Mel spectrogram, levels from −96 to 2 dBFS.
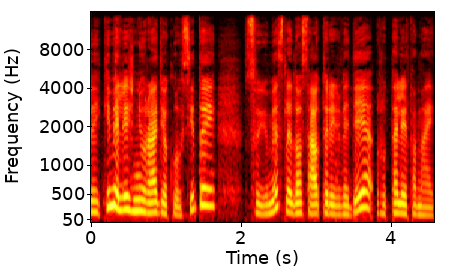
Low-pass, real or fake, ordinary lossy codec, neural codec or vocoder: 14.4 kHz; real; AAC, 96 kbps; none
